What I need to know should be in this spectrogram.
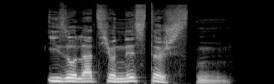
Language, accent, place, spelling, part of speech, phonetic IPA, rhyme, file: German, Germany, Berlin, isolationistischsten, adjective, [izolat͡si̯oˈnɪstɪʃstn̩], -ɪstɪʃstn̩, De-isolationistischsten.ogg
- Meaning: 1. superlative degree of isolationistisch 2. inflection of isolationistisch: strong genitive masculine/neuter singular superlative degree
